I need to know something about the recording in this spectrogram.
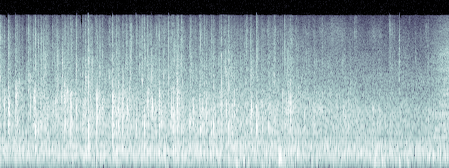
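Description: Small seated audience applauding, a dense patter of hand claps that thins out after about three seconds.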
